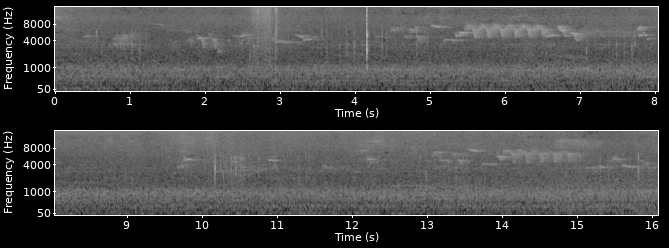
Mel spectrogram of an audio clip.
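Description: Woodland ambience: a steady low background noise with small birds calling faintly, high chirps and two quick high trills, one a few seconds in and one near the end. A single sharp click about four seconds in.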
